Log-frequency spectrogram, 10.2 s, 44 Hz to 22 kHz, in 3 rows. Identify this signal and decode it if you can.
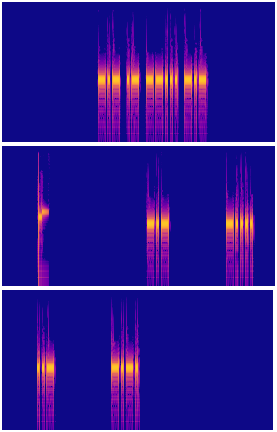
Morse code, heard as a keyed tone, about 43 wpm, spaced as for 17 wpm, 700 Hz. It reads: KA7K K6UC
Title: USA Call Signs - 4 Characters - 8x Character Spacing - 40wpm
